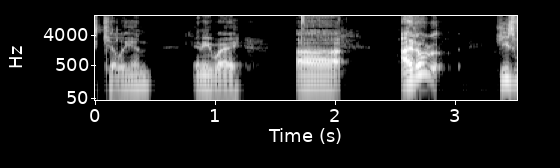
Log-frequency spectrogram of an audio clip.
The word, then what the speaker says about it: Cillian: flag but it totally I think it's Killian I'm not trying to be that guy and correct you but I've always thought it was weird because it's definitely spelled like Cillian but I've multiple people have corrected me that it's Killian anyway uh I don't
